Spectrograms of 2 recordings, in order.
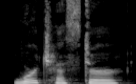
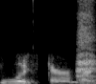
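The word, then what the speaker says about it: Worcester: of the Holy Cross in Worchester Massachusetts did I pronounce that right Lisa no it's wood sir thank you I'm so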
